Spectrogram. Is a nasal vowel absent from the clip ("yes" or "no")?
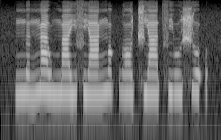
yes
